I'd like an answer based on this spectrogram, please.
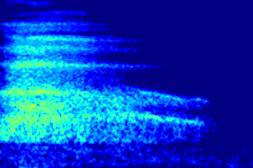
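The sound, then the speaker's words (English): One long, deep exhale through the open mouth, a breathy, airy rush that starts strong and gradually fades over nearly two seconds, heard alone with no talk. “So let's take one more deep, full, long breath in. Open the mouth. And exhale all of it out.”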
